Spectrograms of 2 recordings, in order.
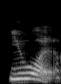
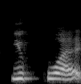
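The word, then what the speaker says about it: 유월: Sebenarnya kalau 6 itu kan bahasa Koreanya itu yuk. 6 itu bahasa Koreanya yuk. Nah, tapi kalau dalam mengucapkan bulan, diucapkannya itu Yuwol. Yuwol. Kenapa? Karena kalau bagi orang Korea sendiri itu lebih gampang kalau mengucapkannya itu Yuwol. Kan dibanding Yukwol itu kan susah ya. Jadi kalau orang Korea sendiri menyebutnya Yuwol. Yuwol.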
